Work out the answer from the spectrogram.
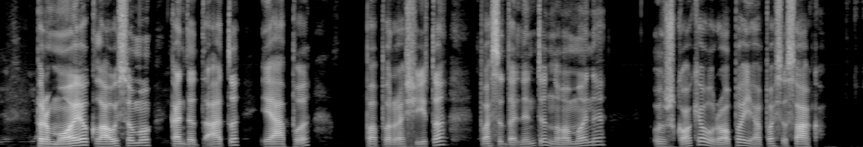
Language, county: Lithuanian, Šiauliai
